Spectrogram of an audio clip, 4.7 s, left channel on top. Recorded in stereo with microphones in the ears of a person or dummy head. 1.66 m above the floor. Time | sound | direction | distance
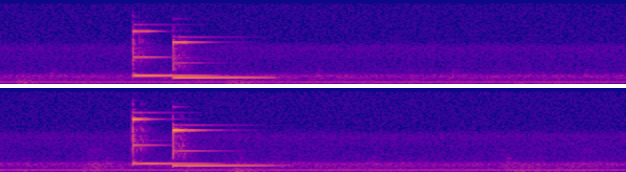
1.0 | a doorbell | 35° right (ahead or behind) | 2.0 m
